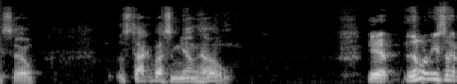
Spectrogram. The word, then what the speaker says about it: Younghoe: And that's how you pronounce it. It's Younghoe. Younghoe Koo. It's not Younghoe. It looks like Younghoe. And I like Younghoe better. It does. I mean, yeah, but that's not how it's pronounced.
